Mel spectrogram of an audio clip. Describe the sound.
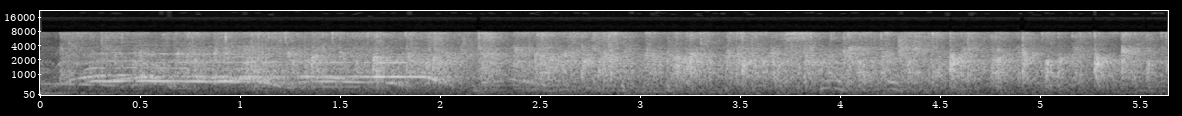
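An audience applauds steadily, a dense wash of clapping that holds fairly loud throughout, with faint voices and a few whistling cheers rising briefly near the start.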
